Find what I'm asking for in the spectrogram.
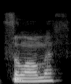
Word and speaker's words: Philomath: I'm going to say it wrong, Philomath? – No, you did great.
